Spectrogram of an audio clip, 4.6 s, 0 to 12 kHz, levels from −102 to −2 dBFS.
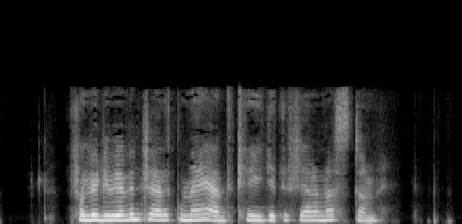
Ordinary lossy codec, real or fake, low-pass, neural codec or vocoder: AAC, 32 kbps; fake; 7.2 kHz; codec, 16 kHz, 1 kbps, FunCodec, trained on Chinese and English, 50 frames a second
